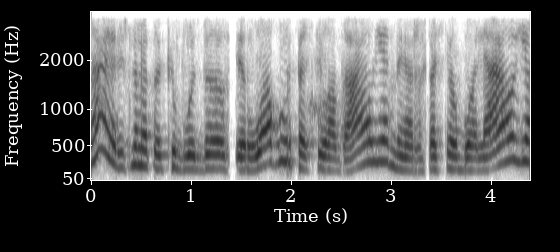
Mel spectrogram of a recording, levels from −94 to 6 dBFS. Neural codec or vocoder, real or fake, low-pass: codec, 24 kHz, 3 kbps, HILCodec; fake; 3.6 kHz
